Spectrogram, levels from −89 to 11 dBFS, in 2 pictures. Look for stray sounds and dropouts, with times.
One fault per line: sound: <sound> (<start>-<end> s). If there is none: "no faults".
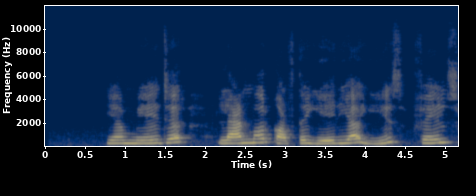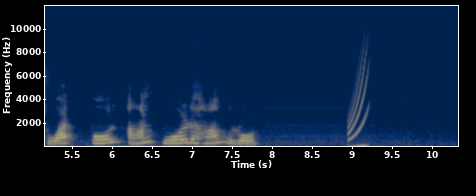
sound: chirp (8.9-9.2 s)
